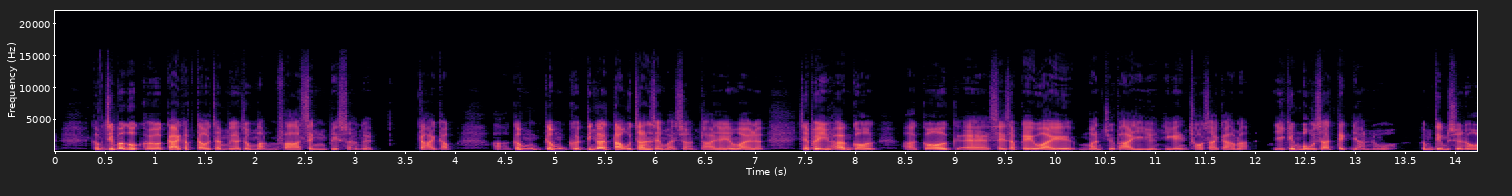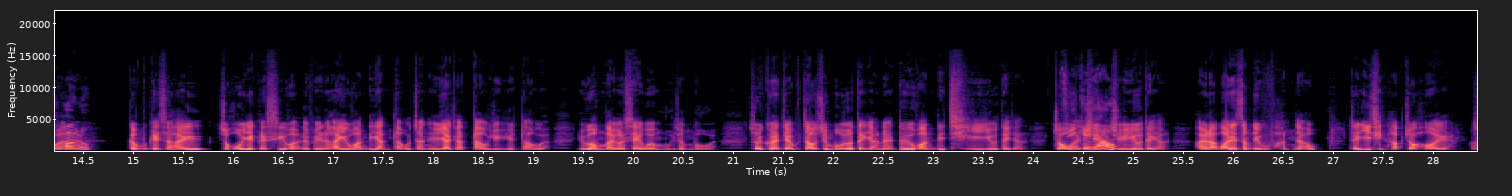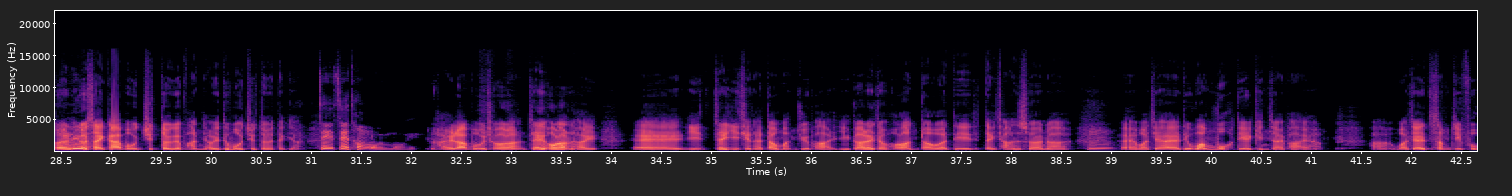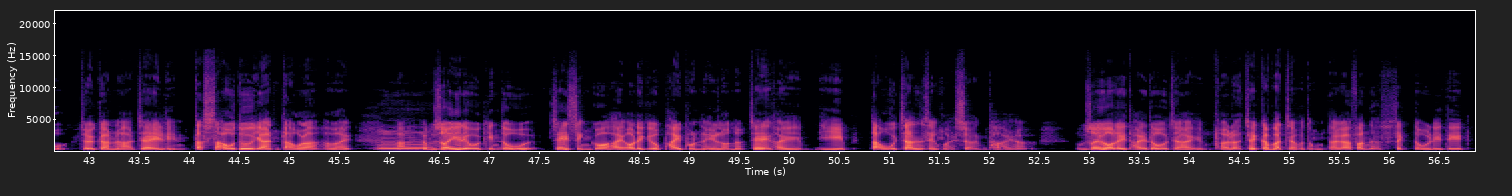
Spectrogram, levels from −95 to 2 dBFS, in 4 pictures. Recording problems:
thin; somewhat; fading below 300 Hz

